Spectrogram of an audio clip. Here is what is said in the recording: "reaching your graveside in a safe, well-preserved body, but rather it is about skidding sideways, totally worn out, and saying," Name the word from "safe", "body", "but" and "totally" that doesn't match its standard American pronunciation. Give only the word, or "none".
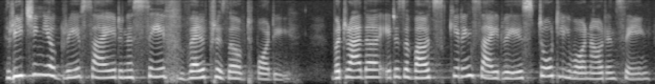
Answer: none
